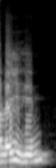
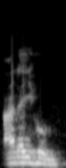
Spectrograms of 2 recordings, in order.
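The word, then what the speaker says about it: عليهم: perbedaan misalnya ketikaai ya kita bacanya alaihim tapi di antara mereka ada yang membaca alaihum alaium nah ini ee kurang kurang sesuai ya dengan kaidah dari ilmu nahu ya nah jadi ee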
